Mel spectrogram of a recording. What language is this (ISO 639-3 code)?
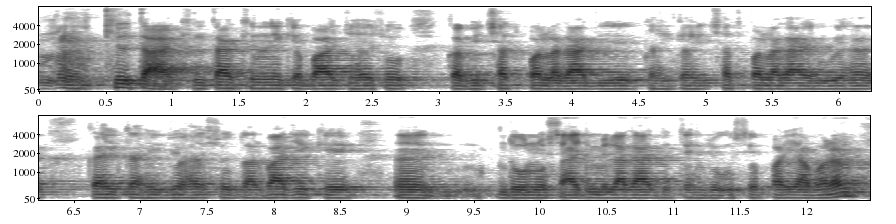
hin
